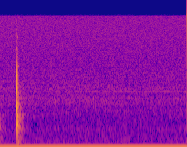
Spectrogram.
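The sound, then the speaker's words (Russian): A single soft, gentle knock on the door of a shed, followed by quiet room tone with no other sounds. “И тут вдруг к ним в сарай кто-то постучал. Ну, уже не таким стуком, бум-бум-бум, а очень нежно так.”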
